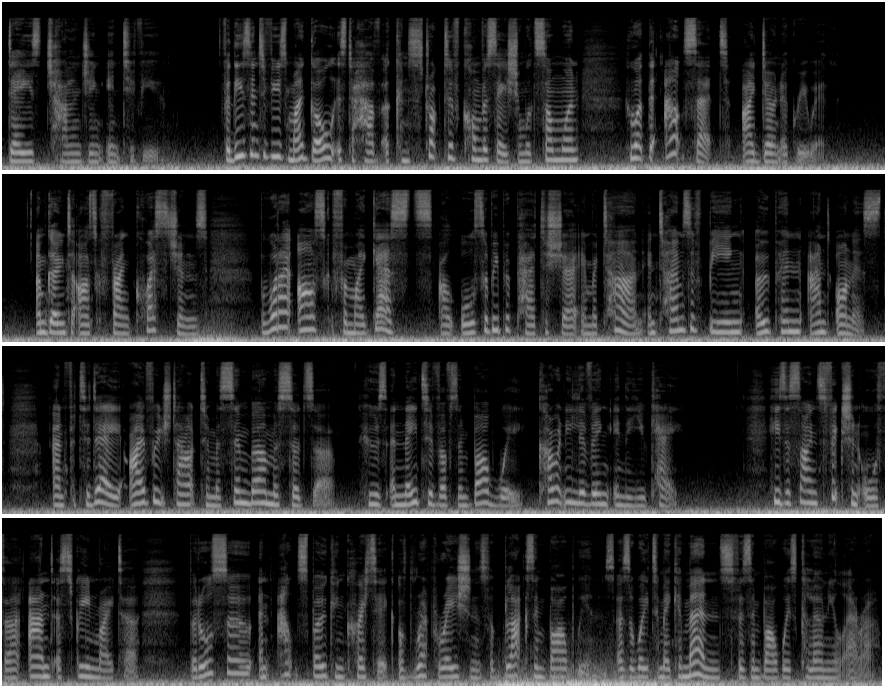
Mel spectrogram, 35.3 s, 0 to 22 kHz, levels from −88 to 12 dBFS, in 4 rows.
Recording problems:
wind noise on the microphone; occasional gusts; 20 dB below the speech

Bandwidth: 14.5 kHz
